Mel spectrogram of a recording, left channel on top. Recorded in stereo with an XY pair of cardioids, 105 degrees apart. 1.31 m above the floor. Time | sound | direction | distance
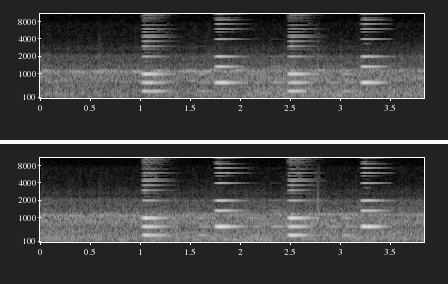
1.0 | a ringtone | 5° right | 0.6 m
